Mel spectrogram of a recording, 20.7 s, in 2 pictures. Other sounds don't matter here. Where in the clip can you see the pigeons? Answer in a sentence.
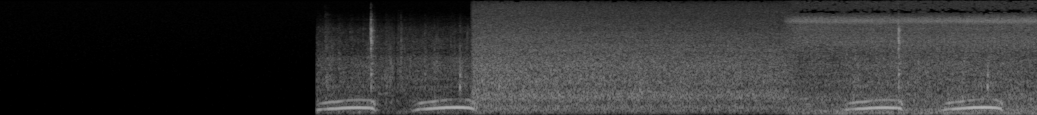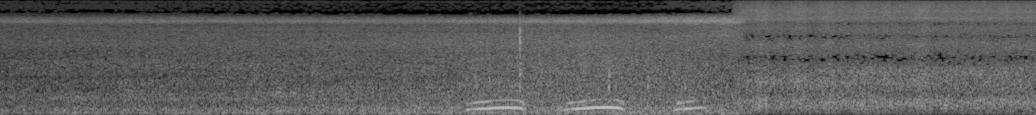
You can hear the pigeons from 3.1 to 5.0 s, from 8.4 to 10.2 s and from 15.0 to 17.5 s.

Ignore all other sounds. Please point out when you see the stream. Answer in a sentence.
The stream can be heard from 4.7 to 20.7 s.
